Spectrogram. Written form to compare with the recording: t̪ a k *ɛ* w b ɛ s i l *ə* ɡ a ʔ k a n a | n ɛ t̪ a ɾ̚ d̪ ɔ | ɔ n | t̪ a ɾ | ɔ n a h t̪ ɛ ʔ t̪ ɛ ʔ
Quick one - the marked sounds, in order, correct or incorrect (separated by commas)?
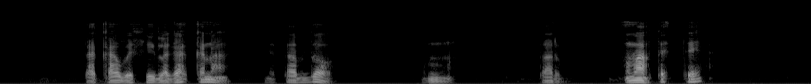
incorrect, incorrect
